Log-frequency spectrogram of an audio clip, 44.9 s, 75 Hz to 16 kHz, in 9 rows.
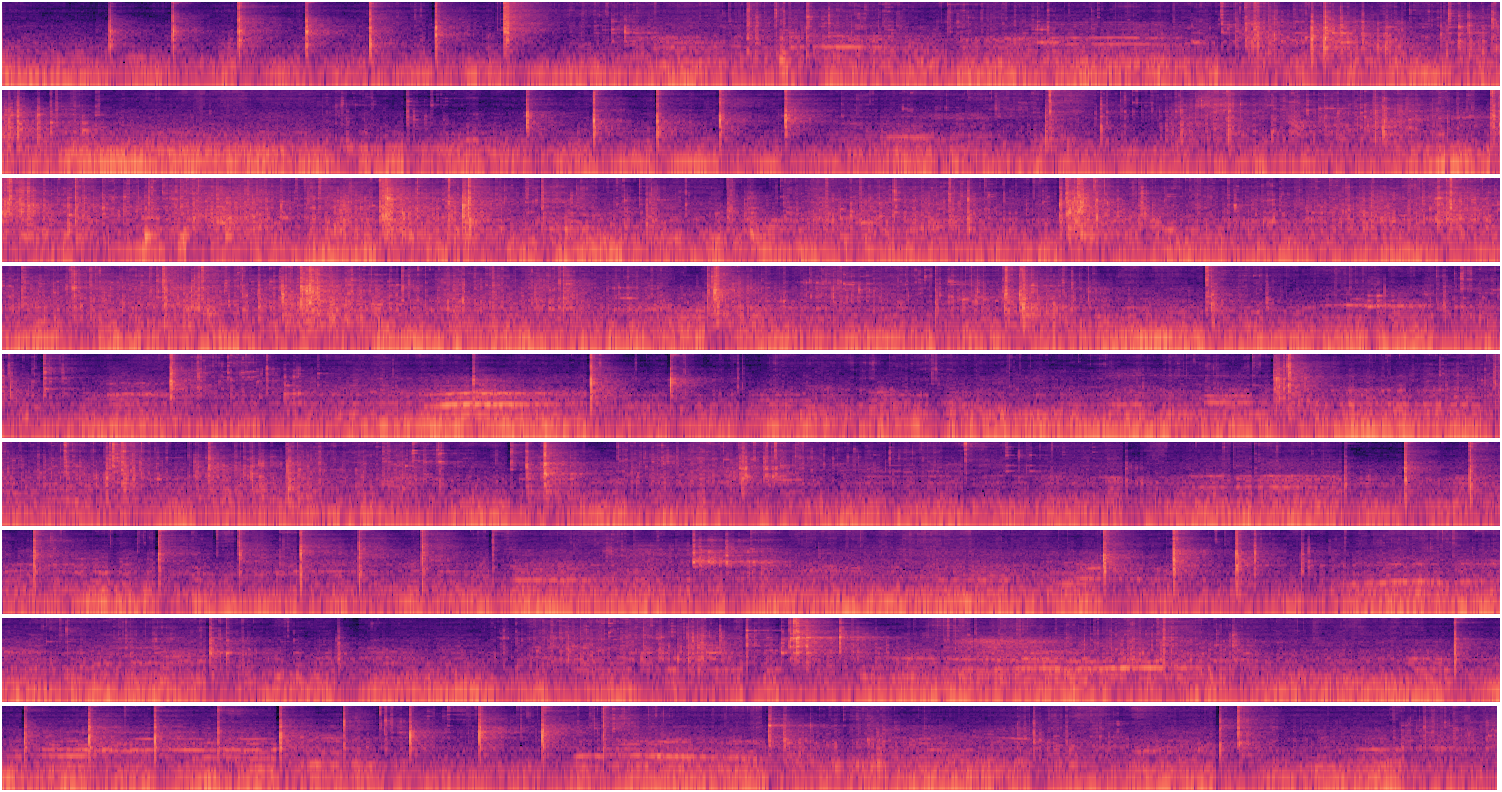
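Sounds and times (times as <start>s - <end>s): clay slabs clicking together: 0.3s - 2.9s, 6.7s - 7.9s.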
